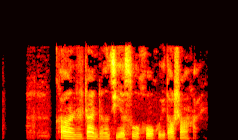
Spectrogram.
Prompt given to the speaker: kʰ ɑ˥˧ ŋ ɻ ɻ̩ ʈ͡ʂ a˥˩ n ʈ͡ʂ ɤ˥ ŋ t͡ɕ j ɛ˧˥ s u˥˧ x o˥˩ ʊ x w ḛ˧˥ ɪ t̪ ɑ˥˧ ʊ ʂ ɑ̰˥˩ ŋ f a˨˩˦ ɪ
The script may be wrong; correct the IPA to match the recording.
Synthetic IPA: kʰ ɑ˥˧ ŋ ɻ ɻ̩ ʈ͡ʂ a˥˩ n ʈ͡ʂ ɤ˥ ŋ t͡ɕ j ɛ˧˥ s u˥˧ x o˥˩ ʊ x w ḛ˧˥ ɪ t̪ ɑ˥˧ ʊ ʂ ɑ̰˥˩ ŋ x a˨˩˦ ɪ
